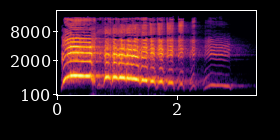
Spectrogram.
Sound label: witch laugh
